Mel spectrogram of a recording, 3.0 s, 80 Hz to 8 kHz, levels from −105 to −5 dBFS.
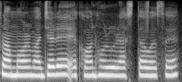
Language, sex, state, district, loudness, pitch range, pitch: Assamese, female, Assam, Kamrup Metropolitan, -15 LUFS, 245-260 Hz, 255 Hz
